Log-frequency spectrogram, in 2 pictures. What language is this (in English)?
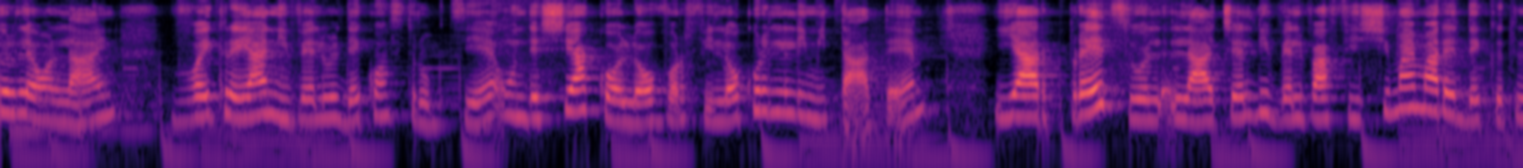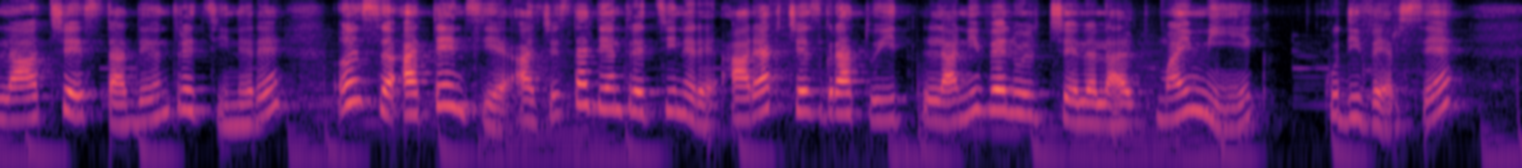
Romanian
